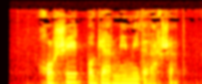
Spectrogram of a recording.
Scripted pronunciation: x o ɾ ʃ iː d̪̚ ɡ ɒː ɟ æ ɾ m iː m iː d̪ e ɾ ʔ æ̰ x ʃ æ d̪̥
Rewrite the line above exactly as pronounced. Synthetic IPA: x o ɾ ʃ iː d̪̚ b ɒː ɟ æ ɾ m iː m iː d̪ e ɾ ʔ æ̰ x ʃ æ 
